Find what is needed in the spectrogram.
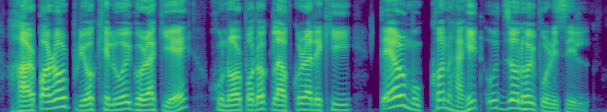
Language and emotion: Assamese, happy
